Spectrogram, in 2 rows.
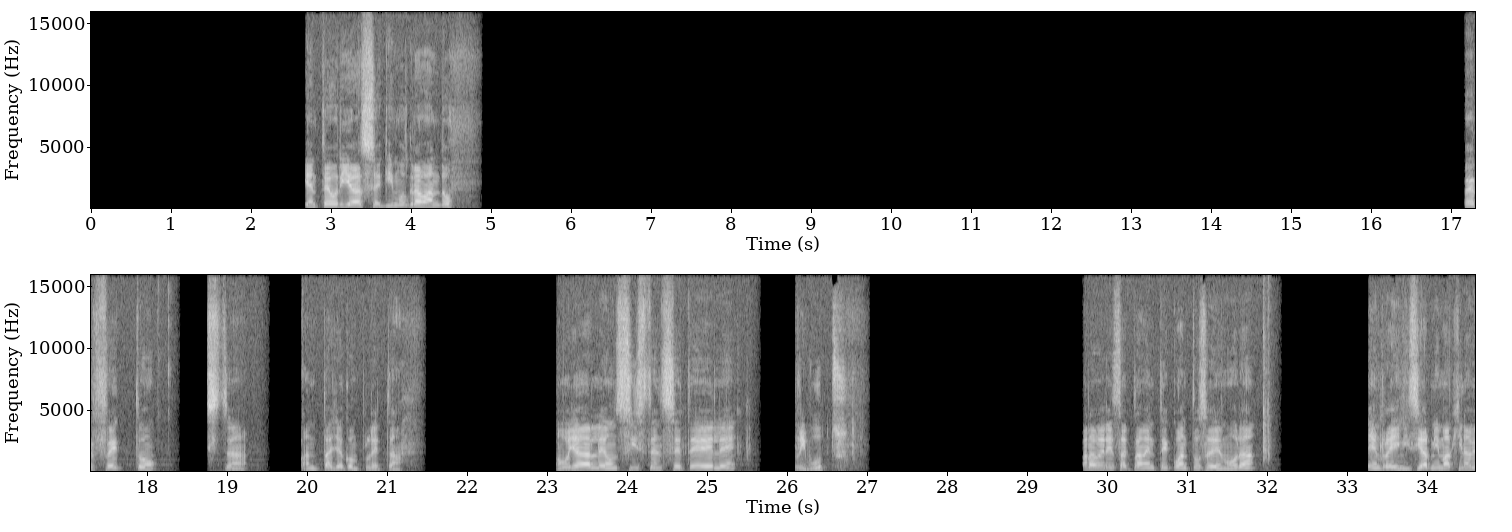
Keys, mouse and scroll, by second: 0.0-2.7 drag, 3.5 click, 7.5 click, 9.3 click, 10.8 click, 11.4 click, 15.4 click, 18.2 click, 19.8 click, 22.2 click, 24.0-28.4 typing, 29.5 typing, 31.9 Return.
